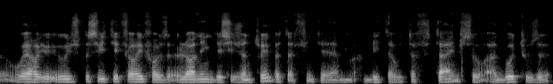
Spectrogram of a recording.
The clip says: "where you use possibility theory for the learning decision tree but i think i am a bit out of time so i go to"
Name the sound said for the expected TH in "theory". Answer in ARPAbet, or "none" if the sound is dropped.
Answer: F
